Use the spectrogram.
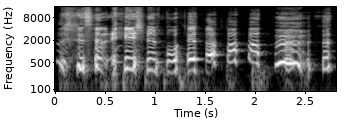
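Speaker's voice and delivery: high, loud, slowed by laughter; laughing uncontrollably. Real, not acted. Streamer repeating chat's joke, cracking up. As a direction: squeal the words out through real laughter.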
